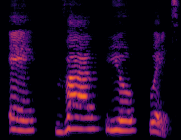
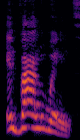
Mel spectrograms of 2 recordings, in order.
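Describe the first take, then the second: First: "evaluate" slowly, syllable by syllable; broken into syllables. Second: Said in the usual way. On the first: Shown as a demonstration. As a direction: break "evaluate" into e-VAL-u-ate with gaps. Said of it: "let's break it down". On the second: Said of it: "That's the right pronunciation".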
